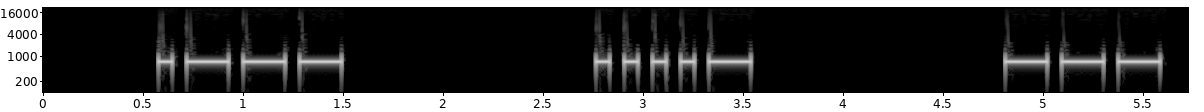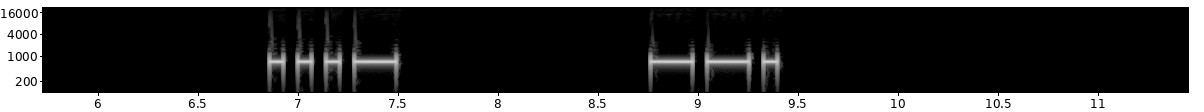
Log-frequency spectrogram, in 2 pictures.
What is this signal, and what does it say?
Morse code, heard as a keyed tone, about 17 wpm, spaced as for 6 wpm, 700 Hz. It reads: J4OVG
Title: USA Call Signs - 6 Characters - 6x Character Spacing - 17wpm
